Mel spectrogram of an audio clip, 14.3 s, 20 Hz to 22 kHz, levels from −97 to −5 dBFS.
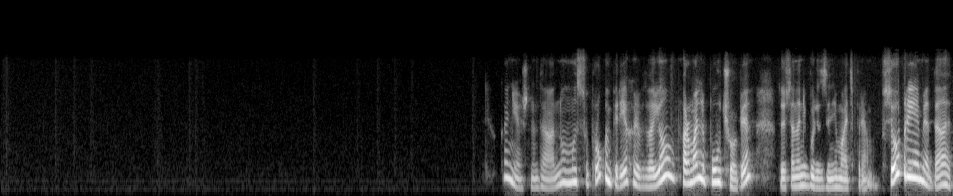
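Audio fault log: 7.53–9.99 s, automatic gain rising: the automatic gain control judged the input too quiet and raised its gain by about 8 dB over roughly two and a half seconds, so the speech and the background noise swell louder together.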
